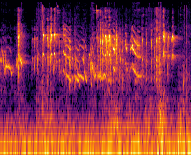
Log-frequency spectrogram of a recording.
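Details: Budgies in a busy burst of chirps: dense scratchy warbling with bright high squeaks and rising notes packed together, over a low hum.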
